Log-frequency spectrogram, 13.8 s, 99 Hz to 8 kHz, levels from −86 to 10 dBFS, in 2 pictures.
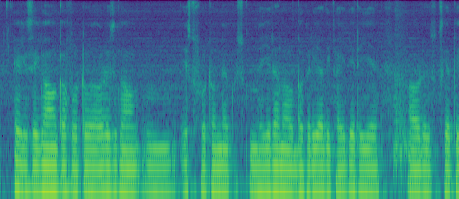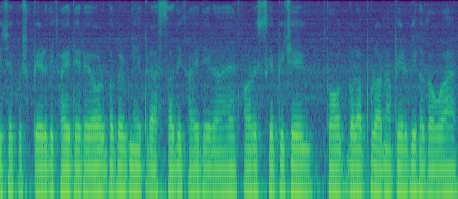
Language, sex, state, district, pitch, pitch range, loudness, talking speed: Hindi, male, Bihar, Muzaffarpur, 100 Hz, 95-100 Hz, -15 LUFS, 215 wpm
